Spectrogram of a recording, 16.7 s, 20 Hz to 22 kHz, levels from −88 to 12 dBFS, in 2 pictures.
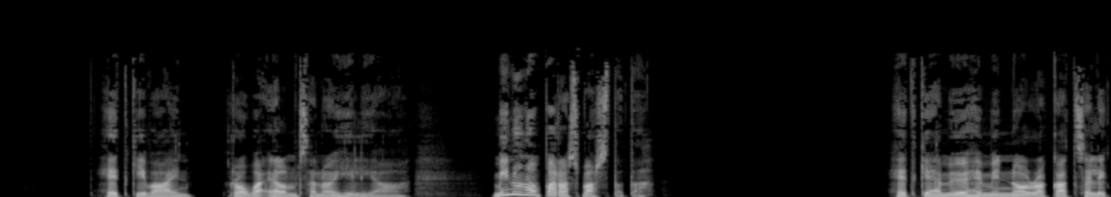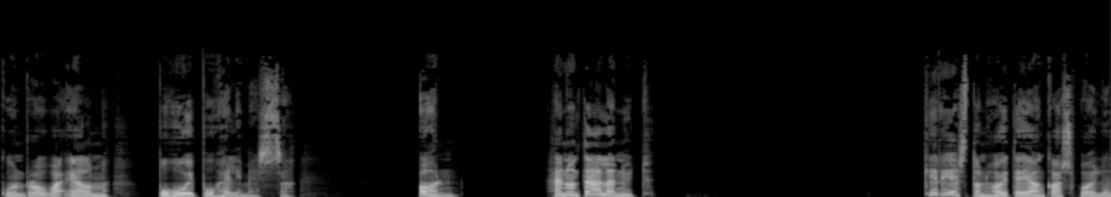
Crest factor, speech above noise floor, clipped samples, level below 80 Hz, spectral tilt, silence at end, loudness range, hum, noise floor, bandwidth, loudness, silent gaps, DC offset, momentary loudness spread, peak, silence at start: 20 dB; over 72 dB; under 0.1%; -68 dBFS; -5 dB/octave; 0 s; 4 LU; none; under -90 dBFS; 16 kHz; -18 LUFS; none; under 0.1%; 14 LU; 0 dBFS; 0.8 s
